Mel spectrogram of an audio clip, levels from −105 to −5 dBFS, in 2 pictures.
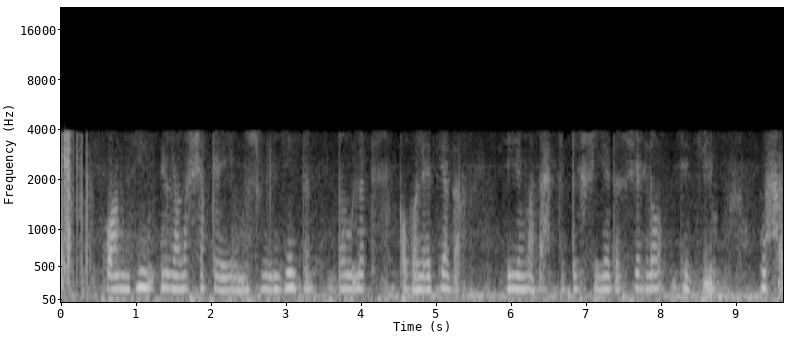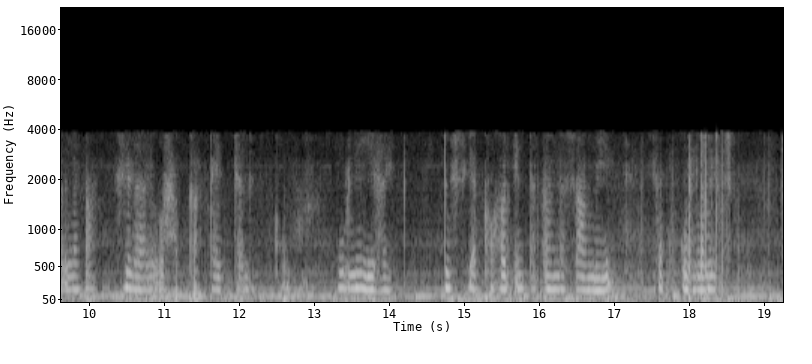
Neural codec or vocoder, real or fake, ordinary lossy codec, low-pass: codec, 16 kHz in and 24 kHz out, 0.6 kbps, FireRedTTS-2 codec; fake; AAC, 16 kbps; 7.2 kHz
